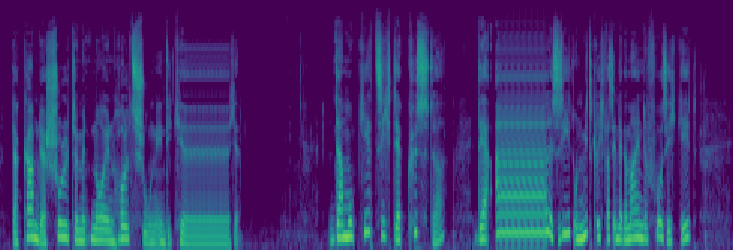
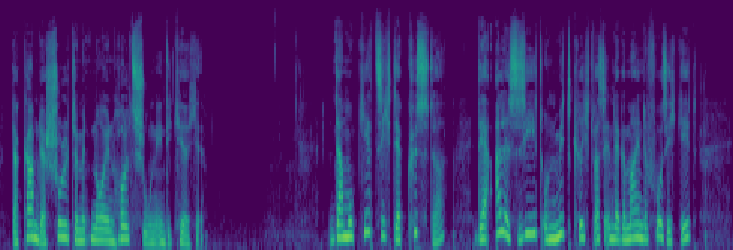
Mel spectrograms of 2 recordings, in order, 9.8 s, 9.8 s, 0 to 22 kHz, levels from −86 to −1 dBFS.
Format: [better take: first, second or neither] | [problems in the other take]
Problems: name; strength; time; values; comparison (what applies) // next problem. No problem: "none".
second | audio freezing; at 2.5 s for 0.5 s and at 6.5 s for 0.5 s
